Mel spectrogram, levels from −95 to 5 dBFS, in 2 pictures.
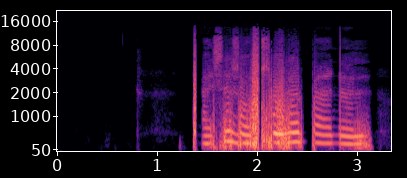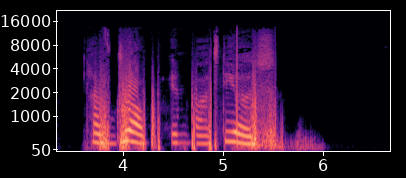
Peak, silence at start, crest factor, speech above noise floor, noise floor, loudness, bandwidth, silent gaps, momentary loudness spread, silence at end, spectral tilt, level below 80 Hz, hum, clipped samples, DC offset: -2 dBFS; 1.35 s; 18 dB; 69 dB; -87 dBFS; -19 LUFS; 13.5 kHz; none; 12 LU; 1.05 s; -6.5 dB/octave; -46 dBFS; none; under 0.1%; under 0.1%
